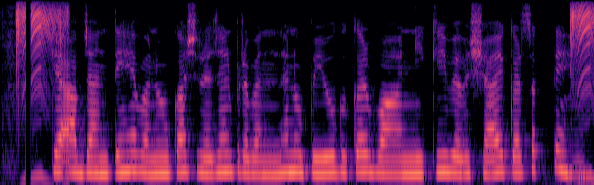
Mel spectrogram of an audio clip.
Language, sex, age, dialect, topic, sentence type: Hindi, female, 18-24, Awadhi Bundeli, agriculture, statement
